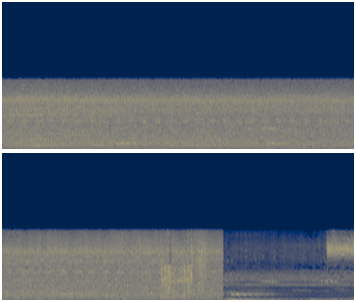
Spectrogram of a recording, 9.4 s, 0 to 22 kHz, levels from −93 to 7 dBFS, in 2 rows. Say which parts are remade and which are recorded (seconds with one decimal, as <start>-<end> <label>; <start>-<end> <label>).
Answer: 0.0-4.9 recorded; 4.9-9.4 remade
